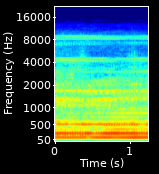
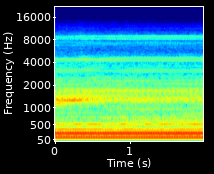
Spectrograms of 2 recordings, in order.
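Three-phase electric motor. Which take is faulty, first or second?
second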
